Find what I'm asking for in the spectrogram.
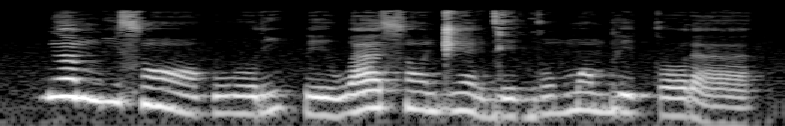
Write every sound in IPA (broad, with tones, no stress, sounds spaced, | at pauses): ɡ ã˦ m i˦ s ɔ̃˦˨ | w o˨ ɾ i˧ k͡p e˨ w a˨˦ s ɔ̃˦ d͡ʒ ɛ̃˦˨ d e˨ ɡ ũ˨˦ m ɔ̃˦ b e˦˨ k ɔ˧ ɾ a˨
